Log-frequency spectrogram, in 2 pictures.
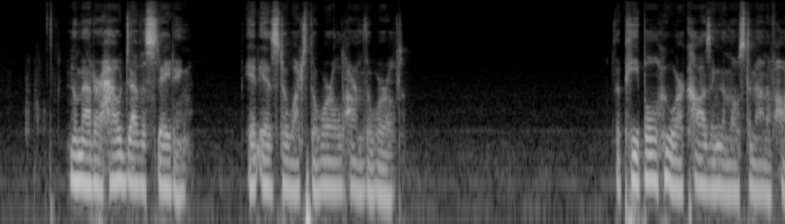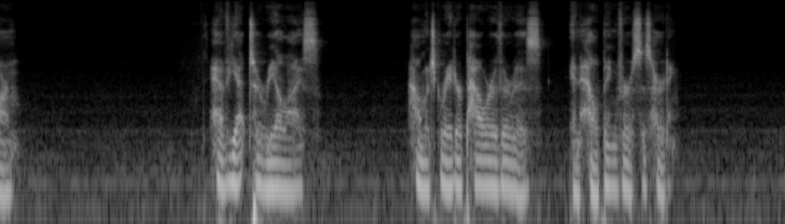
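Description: A man speaks calmly in short phrases into a close microphone, as on an online call.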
